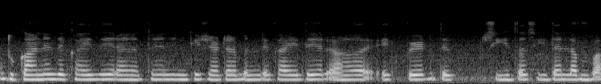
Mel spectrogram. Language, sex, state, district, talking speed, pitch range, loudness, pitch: Hindi, female, Bihar, Supaul, 180 wpm, 220-230 Hz, -17 LUFS, 225 Hz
